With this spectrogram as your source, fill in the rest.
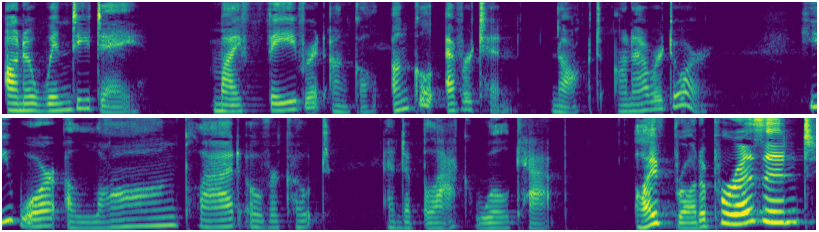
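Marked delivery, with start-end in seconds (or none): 10.9-12.2 very loud call, pitched up. Reading a story, an uncle knocks at the family's door; calling out. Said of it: "he called".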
